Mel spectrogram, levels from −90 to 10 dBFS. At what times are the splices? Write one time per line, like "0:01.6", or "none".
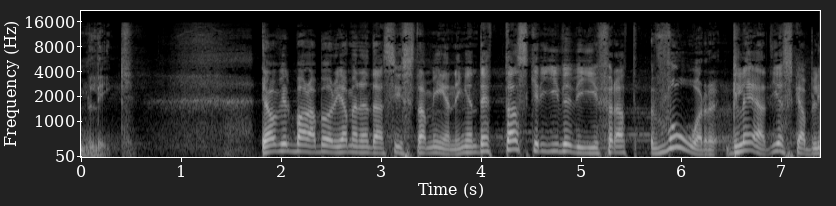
none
